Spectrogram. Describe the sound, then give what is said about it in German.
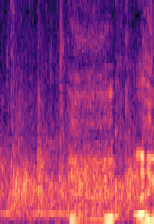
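Audience applause for grandparents, a short burst of continuous clapping with a voice talking over it throughout. “lass uns mal den Großeltern einen Applaus geben an der Stelle, die sind so cool.”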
